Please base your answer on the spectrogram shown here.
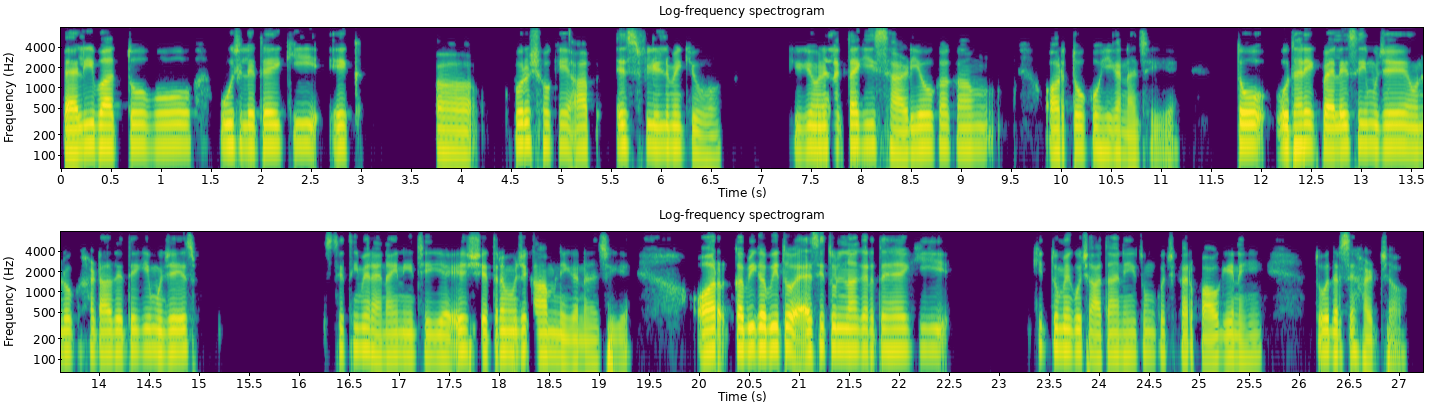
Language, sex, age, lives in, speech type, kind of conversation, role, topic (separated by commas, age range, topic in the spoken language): Hindi, male, 20-24, India, conversation, advice, user, सोशल मीडिया पर दूसरों से तुलना करने के कारण आपकी प्रेरणा कैसे कम हुई है?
